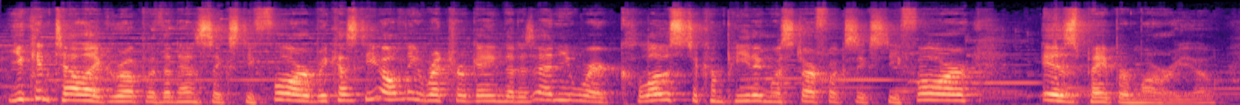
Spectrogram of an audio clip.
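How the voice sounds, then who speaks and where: A man's voice: high-pitched, mellow. Wry enthusiastic non-native man reviewer. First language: not English. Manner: wry, enthusiastic, dry jokes. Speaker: game reviewer. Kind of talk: scripted video-essay narration.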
